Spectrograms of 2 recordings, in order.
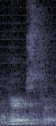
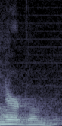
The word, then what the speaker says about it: Nerdrum: Nerdstrom, is that how you pronounce it? Odd Nerdrum.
